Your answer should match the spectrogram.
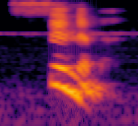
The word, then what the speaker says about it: cinema: First syllable के ऊपर हम स्ट्रेस डालेंगे and it will be cinema.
